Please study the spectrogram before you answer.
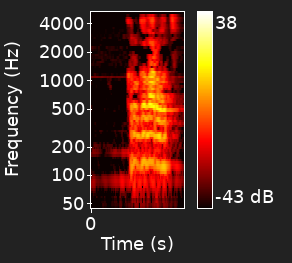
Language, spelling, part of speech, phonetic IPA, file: Russian, круговорот, noun, [krʊɡəvɐˈrot], Ru-круговорот.ogg
- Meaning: 1. circulation, rotation, cycle 2. whirl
